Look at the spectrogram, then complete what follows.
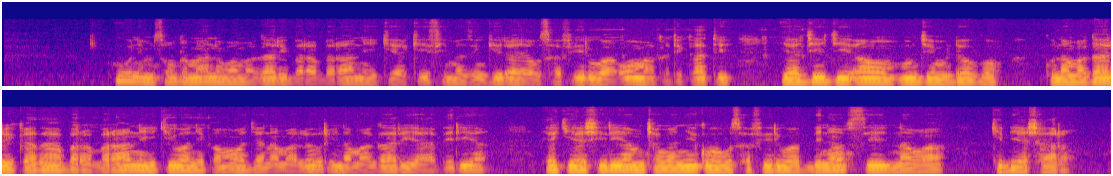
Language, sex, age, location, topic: Swahili, male, 36-49, Nairobi, government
